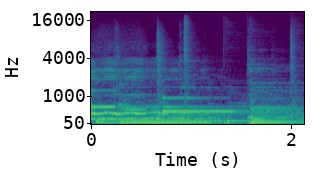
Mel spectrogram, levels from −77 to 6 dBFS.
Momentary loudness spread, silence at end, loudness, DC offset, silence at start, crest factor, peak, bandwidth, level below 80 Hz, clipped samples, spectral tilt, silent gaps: 6 LU; 0 s; -18 LUFS; under 0.1%; 0 s; 12 dB; -4 dBFS; 17.5 kHz; -22 dBFS; under 0.1%; -7.5 dB/octave; none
